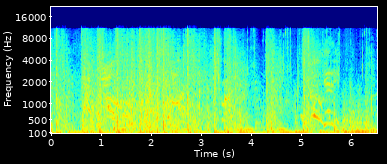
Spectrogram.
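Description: Gunfire in the Red Dead Redemption 2 video game: rapid, overlapping shots and booms in a dense, loud firefight, with shouting voices mixed in.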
